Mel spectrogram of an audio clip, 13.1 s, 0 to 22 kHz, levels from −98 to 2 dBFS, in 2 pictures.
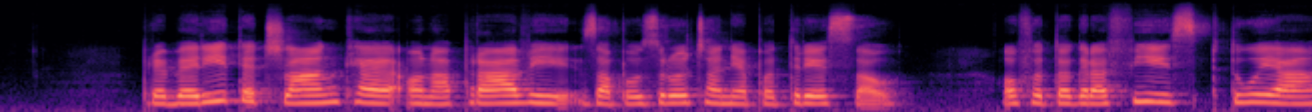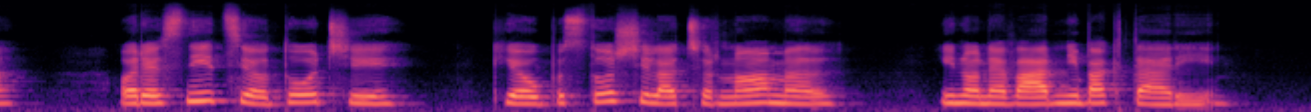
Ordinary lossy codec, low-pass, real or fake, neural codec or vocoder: none; 19.8 kHz; fake; autoencoder, 48 kHz, 128 numbers a frame, DAC-VAE, trained on Japanese speech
